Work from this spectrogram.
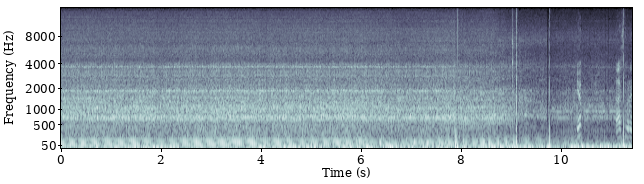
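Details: Porsche 911 996 Turbo after replacing a broken idler pulley and refitting belt and airbox, checking the noise is gone: smooth, steady idle with even low rumble, no squeal or chirp from the belt side; healthy.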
